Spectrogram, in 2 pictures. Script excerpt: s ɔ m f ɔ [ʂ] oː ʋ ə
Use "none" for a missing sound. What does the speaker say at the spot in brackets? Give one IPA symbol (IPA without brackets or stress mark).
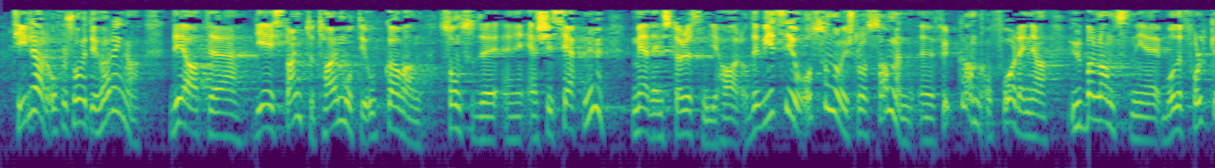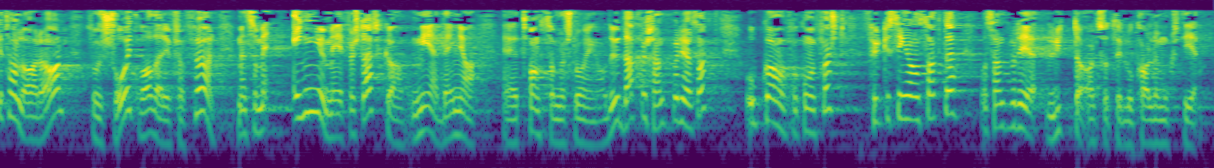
ʂ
